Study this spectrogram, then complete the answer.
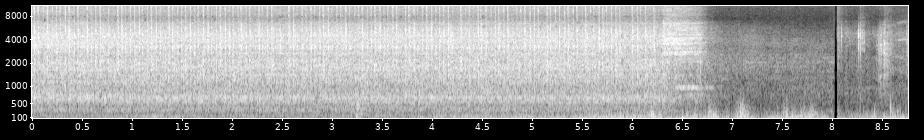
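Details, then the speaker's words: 2002 Honda CR-V 2.4L with the unplugged sensor reconnected: a loud, uneven, shaking idle with irregular throbbing that wanders in speed, then the engine shuts off; cause of the rough idle not yet found. "I'm just gonna put it back. Let's see. See, let's put it back. See now, engine is shaking."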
